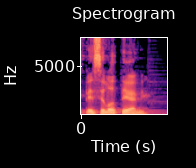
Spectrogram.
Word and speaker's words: pecilotérmico: E eu não conseguia lembrar de jeito nenhum, e agora eu me lembrei dessa palavra, que é o tal do pecilotérmico.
